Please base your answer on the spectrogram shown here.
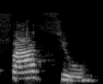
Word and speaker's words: fácil: A palavra fácil. Fácil. Ela também tem duas sílabas. Elas são com duas sílabas, termina em L e ela é acentuada. Ela é uma palavra que é paroxítona.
